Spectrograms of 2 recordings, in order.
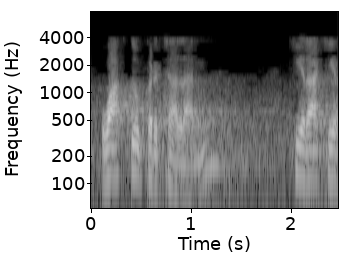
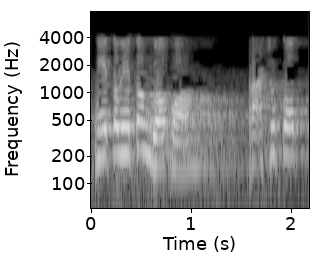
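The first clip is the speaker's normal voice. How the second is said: mock scolding; 9 semitones higher, 3 dB louder than usual. God scolding wife.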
